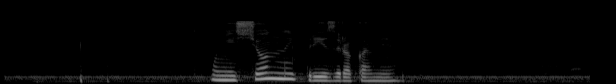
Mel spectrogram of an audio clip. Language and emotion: Russian, neutral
